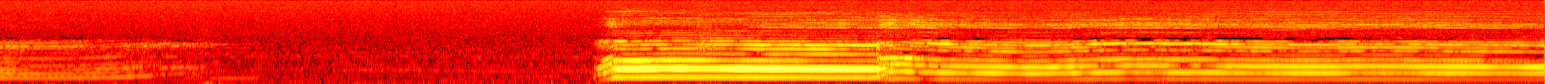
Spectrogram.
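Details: A husky at a hostel in Jasper, Alberta howls in long, smooth, mournful tones, sliding down then holding steady notes, howling back and forth with a second husky in the morning.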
